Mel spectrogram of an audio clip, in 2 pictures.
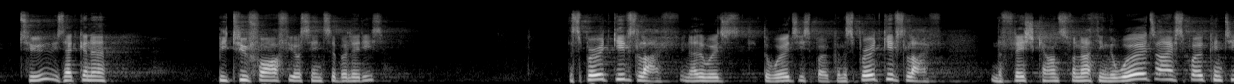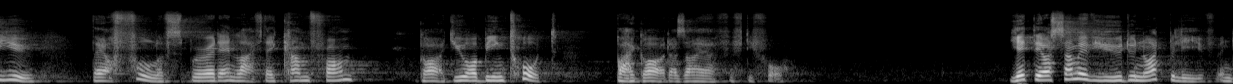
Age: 40-59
